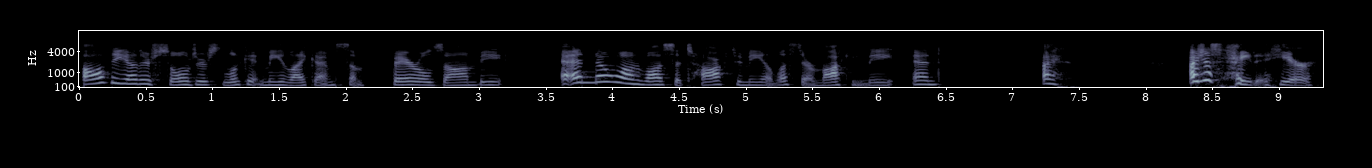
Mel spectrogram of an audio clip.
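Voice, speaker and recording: A woman voicing a weary, bitter young male undead soldier in a low, drained murmur, for a fan audio reading. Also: big pitch swings, moderate pace, vocal fry, dull audio.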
